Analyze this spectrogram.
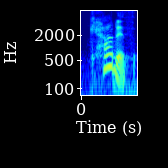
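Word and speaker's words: Cádiz: just the Brits though I know there's a regional Spanish accent that pronounces Zeds as th I did a Spanish class in uh cadis cadis and they pronounced it cadth oh interesting hello Terry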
